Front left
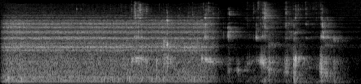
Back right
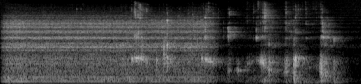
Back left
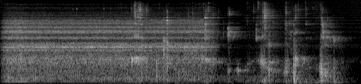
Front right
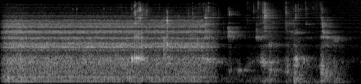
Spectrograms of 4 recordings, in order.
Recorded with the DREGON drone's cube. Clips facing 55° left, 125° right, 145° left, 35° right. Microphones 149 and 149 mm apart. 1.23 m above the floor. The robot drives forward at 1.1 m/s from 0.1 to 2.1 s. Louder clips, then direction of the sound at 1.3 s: Front left 1 dB, even; 85° left.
